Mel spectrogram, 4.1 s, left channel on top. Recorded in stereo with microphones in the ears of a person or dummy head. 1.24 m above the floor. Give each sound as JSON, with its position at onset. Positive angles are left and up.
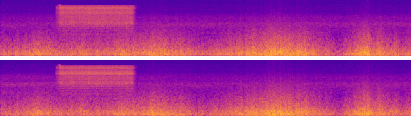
{"t": 0.6, "sound": "a hiss", "side_deg": 5}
